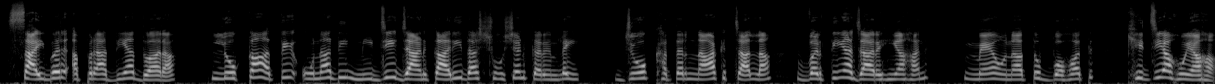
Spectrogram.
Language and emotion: Punjabi, disgusted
